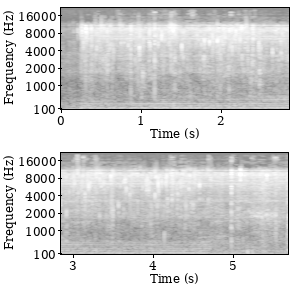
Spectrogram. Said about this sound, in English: Keep stirring on a low flame until you get the one string consistency.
